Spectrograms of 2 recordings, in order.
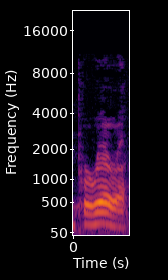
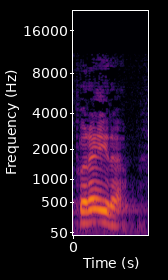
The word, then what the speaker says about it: Pereira: You would probably say Pereira. In Portuguese, it's pronounced Pereira.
